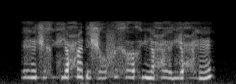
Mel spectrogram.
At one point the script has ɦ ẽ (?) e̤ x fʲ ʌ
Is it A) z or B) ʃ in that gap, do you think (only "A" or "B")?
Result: B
